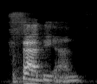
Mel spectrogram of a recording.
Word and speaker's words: Fabienne: Say it for me again. – That's okay. Fabienne. – Fabienne. – Yes, like fabulous.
